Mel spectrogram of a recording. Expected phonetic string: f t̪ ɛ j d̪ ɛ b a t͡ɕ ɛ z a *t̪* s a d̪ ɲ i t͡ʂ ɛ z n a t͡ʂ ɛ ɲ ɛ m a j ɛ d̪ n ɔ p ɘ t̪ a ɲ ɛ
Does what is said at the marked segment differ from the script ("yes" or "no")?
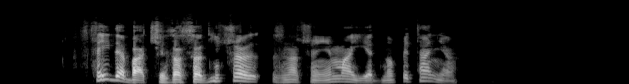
yes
